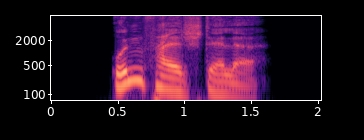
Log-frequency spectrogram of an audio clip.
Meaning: accident site
- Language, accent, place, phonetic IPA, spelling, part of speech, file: German, Germany, Berlin, [ˈʊnfalˌʃtɛlə], Unfallstelle, noun, De-Unfallstelle.ogg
